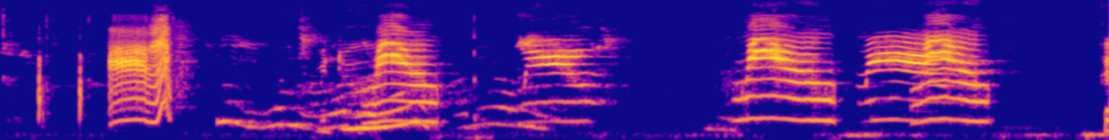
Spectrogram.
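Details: Indian ringneck parakeet talking, saying "Mitthu": several voiced, nasal, word-like syllables in uneven bursts, some sliding and wavering in pitch, separated by brief pauses, with a faint low hum underneath.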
